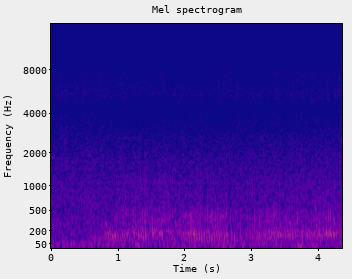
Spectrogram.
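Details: Cat purring on a rainy night, a deep vibrating rumble that swells in slow pulses after a quieter start, with a continuous hiss of rain behind it.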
